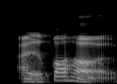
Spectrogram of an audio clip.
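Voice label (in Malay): "alkohol", Malay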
